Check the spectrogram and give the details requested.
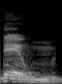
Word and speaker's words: Deum: Y en el caso de Deum, Deum.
